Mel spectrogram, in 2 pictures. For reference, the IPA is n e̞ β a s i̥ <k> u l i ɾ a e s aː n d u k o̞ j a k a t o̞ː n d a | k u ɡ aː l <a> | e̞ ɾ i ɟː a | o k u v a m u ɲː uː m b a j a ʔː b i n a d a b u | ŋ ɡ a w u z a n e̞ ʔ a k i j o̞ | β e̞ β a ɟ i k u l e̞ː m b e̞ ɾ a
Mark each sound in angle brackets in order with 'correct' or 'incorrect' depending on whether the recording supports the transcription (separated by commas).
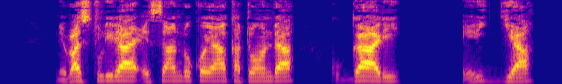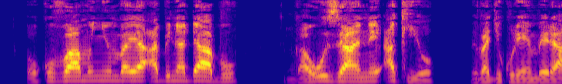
incorrect, incorrect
